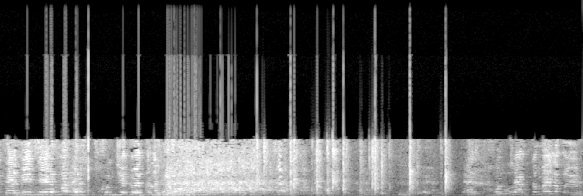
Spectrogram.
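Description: A group of young men laugh loudly together.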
